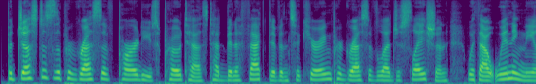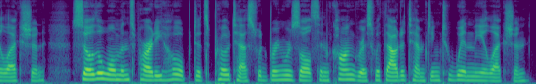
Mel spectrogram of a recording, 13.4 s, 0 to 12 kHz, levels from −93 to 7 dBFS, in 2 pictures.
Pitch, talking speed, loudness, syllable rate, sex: 180 Hz, 160 wpm, -20 LUFS, 5.3 syllables/s, female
